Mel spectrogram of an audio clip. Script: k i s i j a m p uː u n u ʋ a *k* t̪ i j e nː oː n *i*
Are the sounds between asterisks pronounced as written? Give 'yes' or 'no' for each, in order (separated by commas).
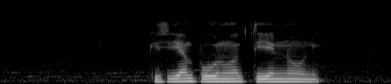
yes, yes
